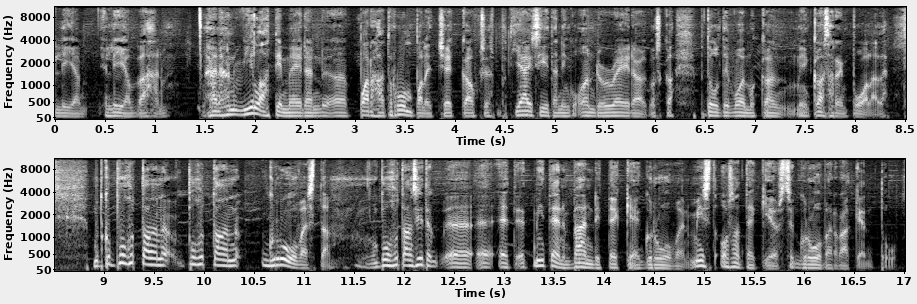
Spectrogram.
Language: Finnish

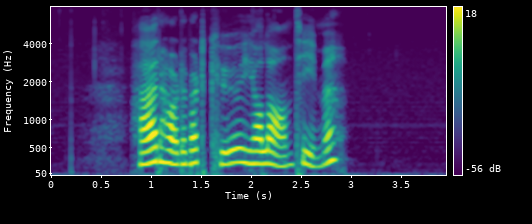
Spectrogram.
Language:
Norwegian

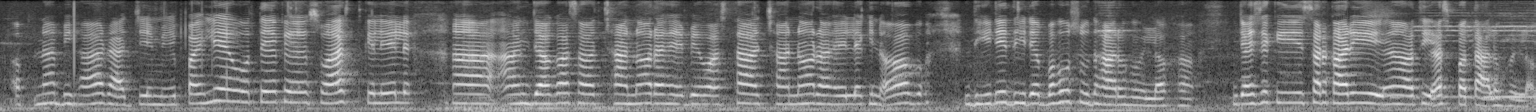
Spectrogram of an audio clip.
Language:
Maithili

